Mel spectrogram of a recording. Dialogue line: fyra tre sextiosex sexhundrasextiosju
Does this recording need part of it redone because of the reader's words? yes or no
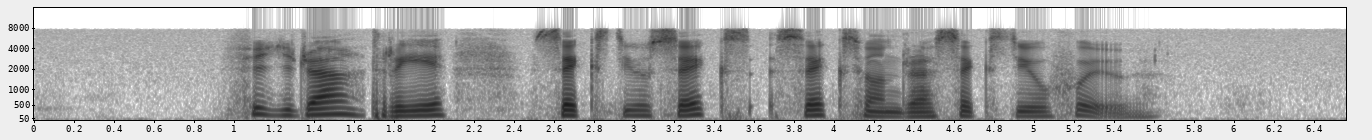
no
